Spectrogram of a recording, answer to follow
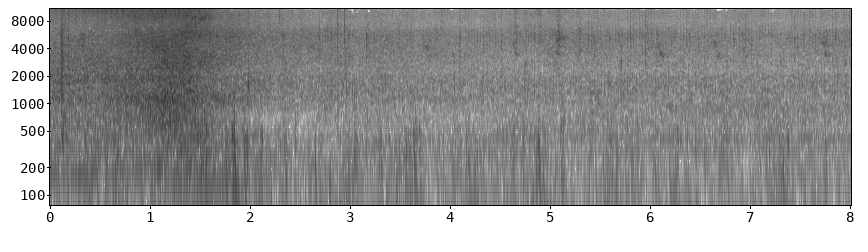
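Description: Wind buffeting the microphone and tyre rumble from a road bike riding along a paved street, with a louder rushing swell over a low steady hum in the first two seconds, then a quieter uneven rumble.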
